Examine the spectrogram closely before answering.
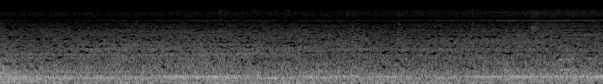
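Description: HDPE corrugated pipe extrusion line running: a steady mechanical whir with a constant hum, even throughout.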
